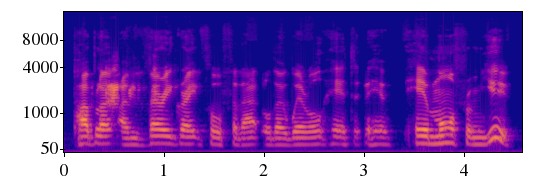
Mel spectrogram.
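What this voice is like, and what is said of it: Soothing English accent. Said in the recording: “just hearing your voice, just makes me feel better. It's so soothing. ... Is it just the English accent? Is it English? ... every word that comes out of your mouth makes it sound more so distinguished”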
